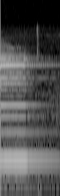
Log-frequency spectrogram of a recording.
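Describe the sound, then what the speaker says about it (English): A plucked guitar B string buzzes at the first fret, giving one sustained note with a bright, slightly rattling edge that fades over about a second. "The string is buzzing."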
